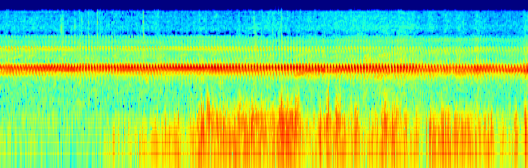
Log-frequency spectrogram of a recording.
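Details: American toad in spring in the southern half of the state, giving a long, steady, high musical trill that runs unbroken through the whole recording, with a low rumbling, clattering background underneath.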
